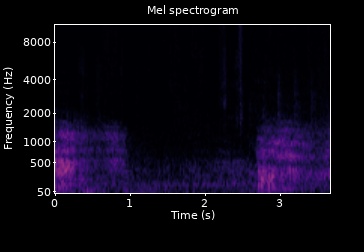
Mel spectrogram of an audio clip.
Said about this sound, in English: we watch as regime helicopters circle closer toward the village, firing rockets in the hills just beyond. It's the closest the regime forces have ever gotten to Kirkania. Fired twice? Yeah. Yep.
